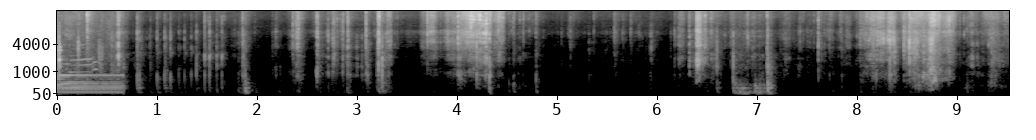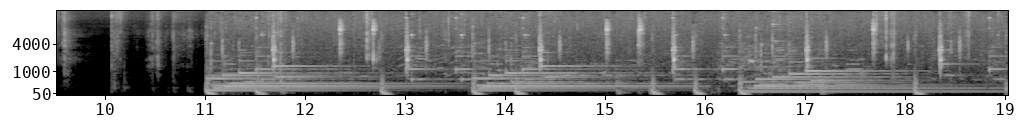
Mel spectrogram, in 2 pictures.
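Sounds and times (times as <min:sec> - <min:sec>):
packaging tearing and crinkling: 0:00.6 - 0:09.7.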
